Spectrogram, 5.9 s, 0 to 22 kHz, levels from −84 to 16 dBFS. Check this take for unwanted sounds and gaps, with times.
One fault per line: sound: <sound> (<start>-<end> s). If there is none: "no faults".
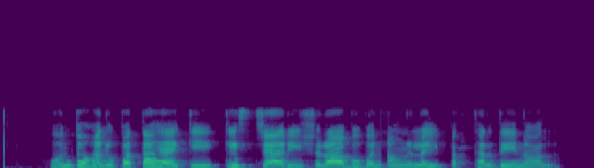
sound: dropout (3.8-3.9 s)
